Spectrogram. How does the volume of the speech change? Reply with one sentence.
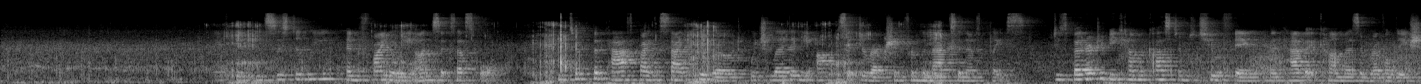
The loudness of the speech stays about the same.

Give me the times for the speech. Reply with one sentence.
The speech can be heard from 2.1 to 14.1 s.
